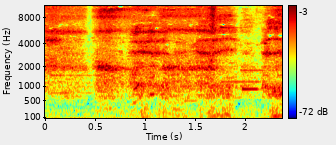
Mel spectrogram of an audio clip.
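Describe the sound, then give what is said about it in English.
Loud, wheezy snorting breaths repeat in rough, noisy pulses, like a pug huffing through its nose, with no speech. “Is she breathing?”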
